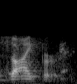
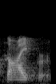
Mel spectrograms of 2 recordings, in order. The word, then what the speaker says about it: Xypper: And it's called Zyper, and it's spelled XYPPER, Zyper.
